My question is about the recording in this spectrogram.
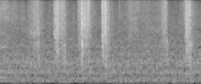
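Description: A deck of oracle cards being shuffled by hand, an uneven run of soft card snaps and slides.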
